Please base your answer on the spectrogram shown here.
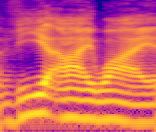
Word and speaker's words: Viy: 1967 called V uh viy is how that's spelled but pronounced V and this is a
